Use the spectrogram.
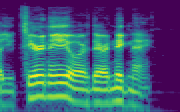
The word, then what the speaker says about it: Tierney: as far as I'm concerned is your name tyranny did I pronounce it right tyranny yes sir okay very unique I love it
